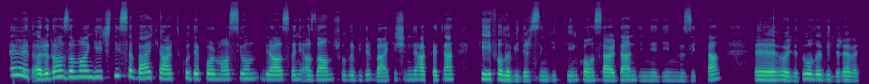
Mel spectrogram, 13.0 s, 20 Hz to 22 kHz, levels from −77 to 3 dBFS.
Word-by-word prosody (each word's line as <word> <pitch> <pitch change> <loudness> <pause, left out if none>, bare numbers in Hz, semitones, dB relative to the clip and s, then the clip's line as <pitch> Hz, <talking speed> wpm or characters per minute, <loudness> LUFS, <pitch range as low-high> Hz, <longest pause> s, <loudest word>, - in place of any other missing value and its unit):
Evet, 345 -3 +1
aradan 215 +8 +5
zaman 275 +1 +2
geçtiyse 275 +2 0
belki 240 0 +2
artık 210 0 0
o 230 -1 -1
deformasyon 205 0 -1
biraz, 190 -1 +1
hani, 185 0 -6
azalmış 180 0 -1
olabilir. 180 +1 -8
Belki 160 +4 -2
şimdi 185 -1 -5
hakikaten 185 +1 0 0.3
keyif 200 -1 +1
alabilirsin 165 -1 0
gittiğin 170 0 -11
konserden, 165 0 +1
dinlediğin 155 0 -13
müzikten. 160 +6 -3 0.5
Eee, 170 -1 +3
öyle 155 -4 -1
de 205 - 0
olabilir, 185 -6 +1
evet. 160 -3 -2
185 Hz, 120 wpm, -27 LUFS, 165-210 Hz, 0.5 s, aradan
